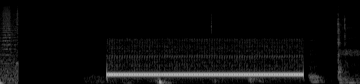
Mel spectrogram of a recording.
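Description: A telephone sounds a single steady electronic tone lasting about two seconds, clear and moderately loud against a quiet background, with faint knocks around it.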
